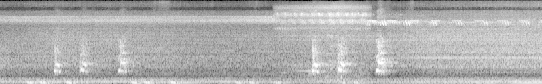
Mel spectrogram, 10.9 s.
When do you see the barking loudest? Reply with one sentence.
The loudest moment of the barking is at 7 seconds.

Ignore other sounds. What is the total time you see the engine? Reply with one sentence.
The engine can be heard for 11 seconds in total.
